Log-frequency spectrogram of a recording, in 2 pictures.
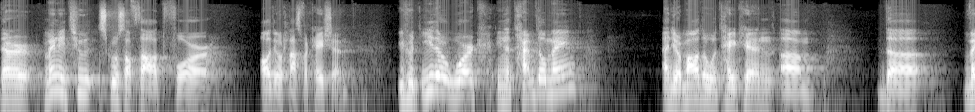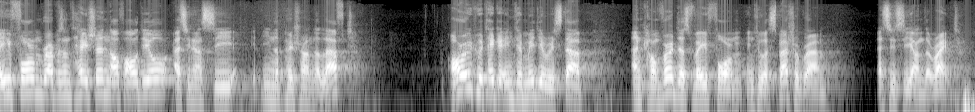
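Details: Adult male speaker; normal speech.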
